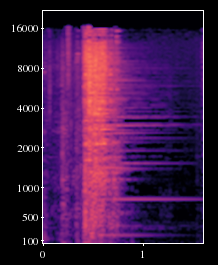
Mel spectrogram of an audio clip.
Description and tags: Crash of metal objects
chaotic, clatter, crash, objects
